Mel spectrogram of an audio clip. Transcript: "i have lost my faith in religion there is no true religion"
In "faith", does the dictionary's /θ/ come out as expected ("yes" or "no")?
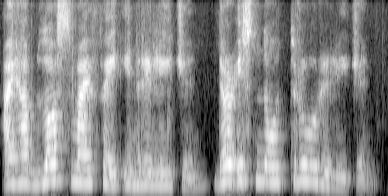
no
